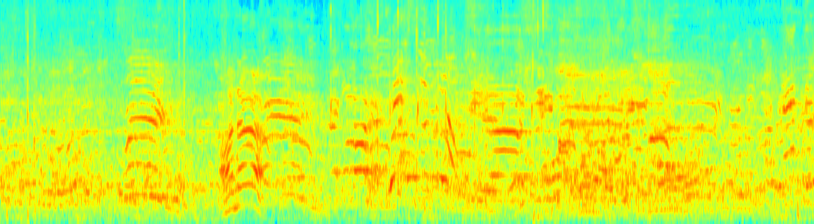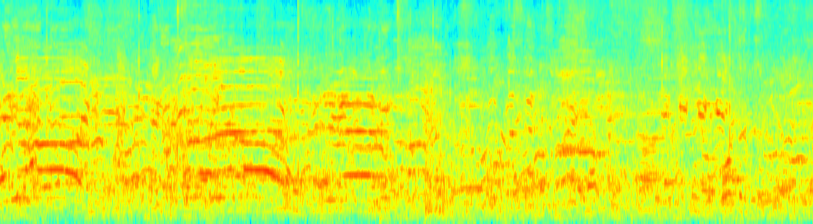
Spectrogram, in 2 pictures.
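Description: Young children shout and cheer excitedly outdoors.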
